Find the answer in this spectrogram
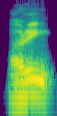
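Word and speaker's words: ह्रीं: है उसका अक्षर है हरिंग ह र ई की माता हरिंग बोलते हैं इसको और कुछ लोग इसको रिम भी बोलते हैं म का उच्चारण करते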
